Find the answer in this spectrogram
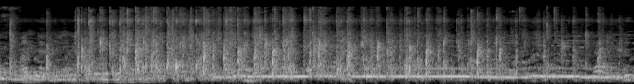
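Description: A group of people clapping, many quick uneven claps, with a held musical note that comes in about two seconds in and shifts slightly in pitch.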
